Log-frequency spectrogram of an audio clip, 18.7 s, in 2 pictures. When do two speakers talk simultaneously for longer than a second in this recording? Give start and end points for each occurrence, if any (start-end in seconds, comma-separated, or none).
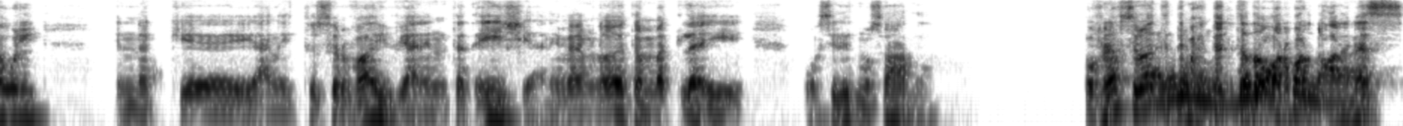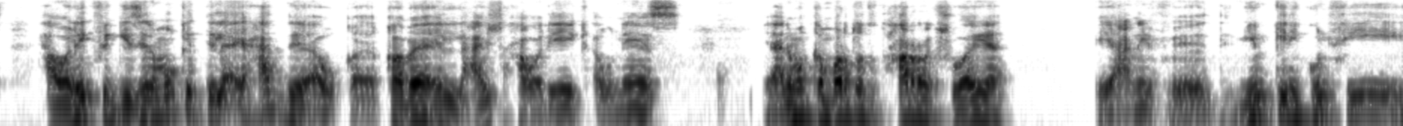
7.6-9.2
